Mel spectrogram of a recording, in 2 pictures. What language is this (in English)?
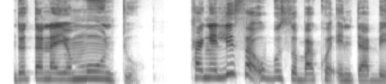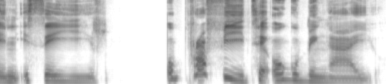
North Ndebele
